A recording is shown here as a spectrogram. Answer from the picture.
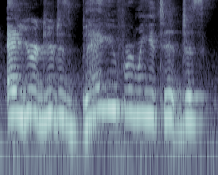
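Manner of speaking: usual speaking voice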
